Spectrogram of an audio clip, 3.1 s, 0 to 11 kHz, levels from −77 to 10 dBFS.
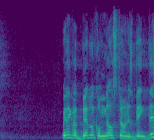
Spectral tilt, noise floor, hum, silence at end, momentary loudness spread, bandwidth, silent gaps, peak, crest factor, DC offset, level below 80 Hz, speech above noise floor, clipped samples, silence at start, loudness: -4.5 dB/octave; -56 dBFS; none; 0 s; 2 LU; 11 kHz; none; -6 dBFS; 14 dB; under 0.1%; -72 dBFS; 37 dB; under 0.1%; 0 s; -19 LUFS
